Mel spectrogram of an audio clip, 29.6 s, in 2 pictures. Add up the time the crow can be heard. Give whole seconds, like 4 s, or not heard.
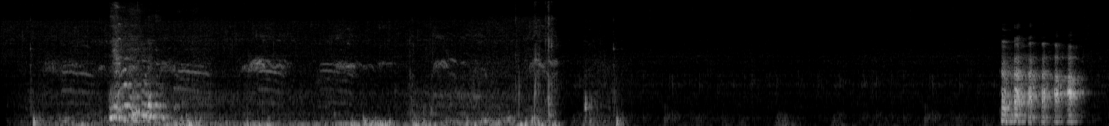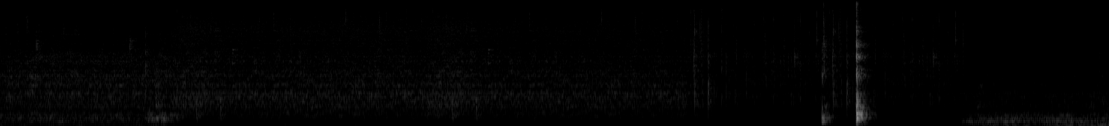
8 s.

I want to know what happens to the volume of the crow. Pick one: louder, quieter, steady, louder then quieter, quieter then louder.
louder.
